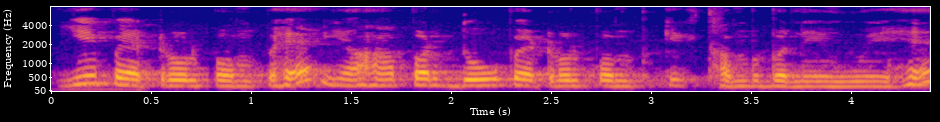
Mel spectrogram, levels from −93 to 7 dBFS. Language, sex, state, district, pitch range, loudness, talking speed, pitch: Hindi, female, Haryana, Rohtak, 190-220 Hz, -16 LUFS, 190 wpm, 205 Hz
